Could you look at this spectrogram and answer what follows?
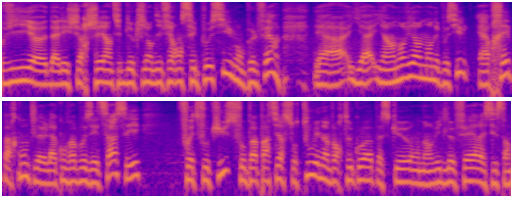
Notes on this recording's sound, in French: en direct du salon Go Entrepreneurs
